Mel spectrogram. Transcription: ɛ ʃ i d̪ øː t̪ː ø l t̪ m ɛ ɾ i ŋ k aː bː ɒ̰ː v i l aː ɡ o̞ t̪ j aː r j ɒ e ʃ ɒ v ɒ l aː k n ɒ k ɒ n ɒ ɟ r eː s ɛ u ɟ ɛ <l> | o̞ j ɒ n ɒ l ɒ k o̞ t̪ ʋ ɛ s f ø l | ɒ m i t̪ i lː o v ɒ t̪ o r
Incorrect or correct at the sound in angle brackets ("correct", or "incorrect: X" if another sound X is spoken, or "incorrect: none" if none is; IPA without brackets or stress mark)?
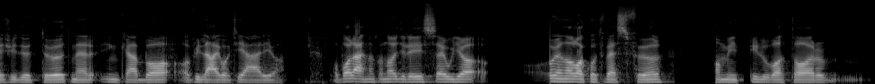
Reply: incorrect: none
